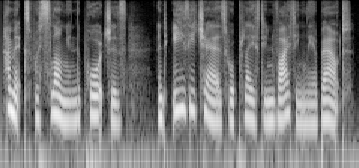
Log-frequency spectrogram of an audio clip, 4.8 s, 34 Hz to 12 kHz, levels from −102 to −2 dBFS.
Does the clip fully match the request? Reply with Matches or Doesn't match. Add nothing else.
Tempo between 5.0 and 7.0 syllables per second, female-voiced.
Matches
